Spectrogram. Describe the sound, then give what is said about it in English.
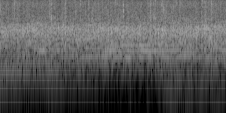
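A church audience claps their hands in praise: dense, continuous applause from many people, steady and full throughout. “Let's give Jesus a great big hand clap of praise.”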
